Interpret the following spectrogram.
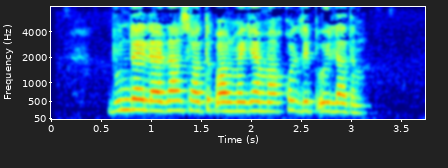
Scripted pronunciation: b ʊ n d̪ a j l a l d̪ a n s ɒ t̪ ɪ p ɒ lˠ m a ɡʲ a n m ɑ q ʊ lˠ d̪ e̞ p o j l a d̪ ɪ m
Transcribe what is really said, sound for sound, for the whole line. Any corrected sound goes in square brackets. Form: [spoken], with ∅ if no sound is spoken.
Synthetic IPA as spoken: b ʊ n d̪ a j l a [ɾ] d̪ a n s ɒ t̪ ɪ p ɒ lˠ m a ɡʲ a n m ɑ q ʊ lˠ d̪ e̞ p o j l a d̪ ɪ m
